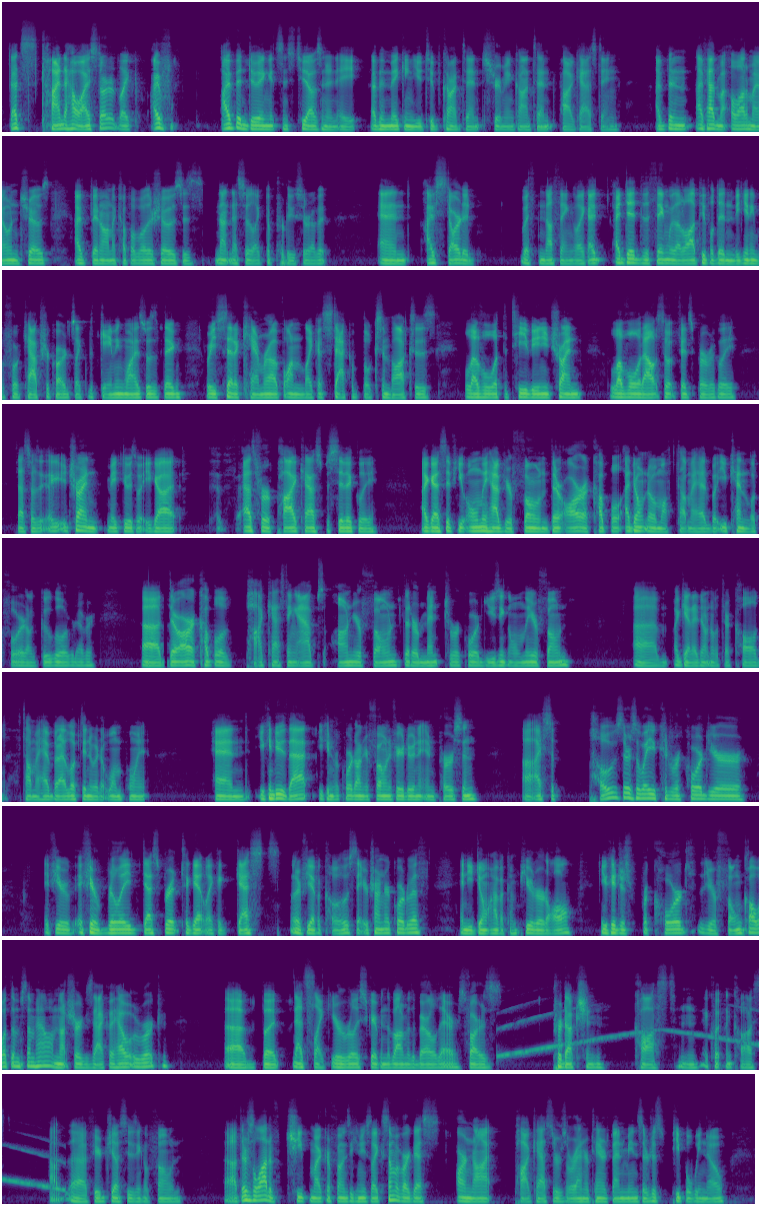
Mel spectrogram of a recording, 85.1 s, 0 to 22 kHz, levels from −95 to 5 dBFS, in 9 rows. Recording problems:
muffled; very; fading above 3 kHz
siren; faint; from 1:12 to 1:17; peak 15 dB below the speech

